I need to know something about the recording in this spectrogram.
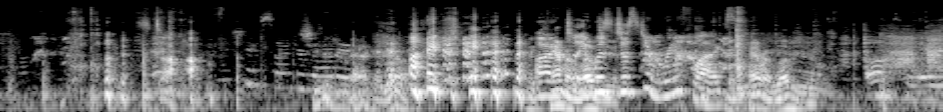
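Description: A middle-aged woman laughs close by.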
